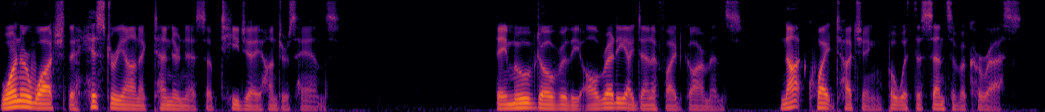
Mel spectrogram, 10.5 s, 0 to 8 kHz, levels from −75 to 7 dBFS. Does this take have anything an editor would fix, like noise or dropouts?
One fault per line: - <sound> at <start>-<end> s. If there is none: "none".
none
